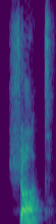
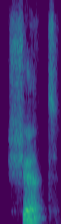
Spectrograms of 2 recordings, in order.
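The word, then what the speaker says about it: shan't: give me a two pronunciation one is shunt pronunciation two is shent so show me in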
